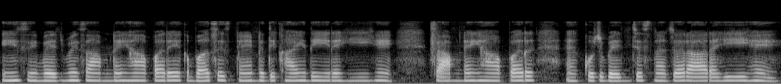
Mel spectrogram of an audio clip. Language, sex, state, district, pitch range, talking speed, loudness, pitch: Hindi, female, Rajasthan, Jaipur, 175-180 Hz, 170 wpm, -19 LUFS, 175 Hz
